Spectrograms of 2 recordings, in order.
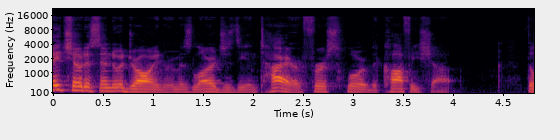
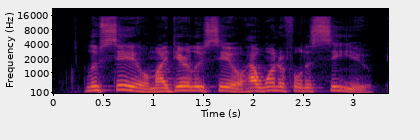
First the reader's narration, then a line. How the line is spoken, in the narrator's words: exclaimed Prunella Ogilvy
